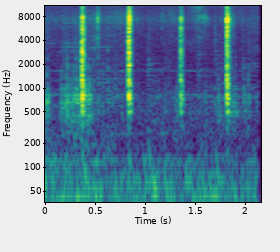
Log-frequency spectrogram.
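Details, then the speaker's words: Maruti Suzuki Ciaz: sharp dry knocks about twice a second over a quiet cabin as the steering wheel turns; steering column knock; suspension otherwise silent. "ये यह आवाज है जो irritate कर रही है बाकी सस्पेंशन में कोई आवाज नहीं है गाड़ी में बाकी साइलेंट है गाड़ी"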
